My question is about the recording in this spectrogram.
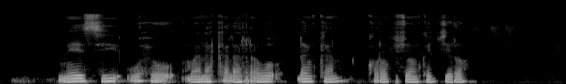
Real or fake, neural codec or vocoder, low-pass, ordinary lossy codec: real; none; 10.8 kHz; none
